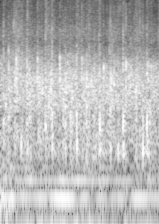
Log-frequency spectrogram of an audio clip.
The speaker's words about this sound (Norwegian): Vi synes vi skal ha en liten applaus allerede der for å teste publikum I dag. Bra.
